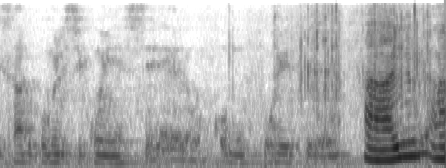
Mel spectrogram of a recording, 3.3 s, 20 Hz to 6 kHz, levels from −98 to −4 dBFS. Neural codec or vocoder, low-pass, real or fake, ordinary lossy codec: codec, 16 kHz, 16 kbps, FunCodec, trained on LibriTTS, 50 frames a second; 5.4 kHz; fake; none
